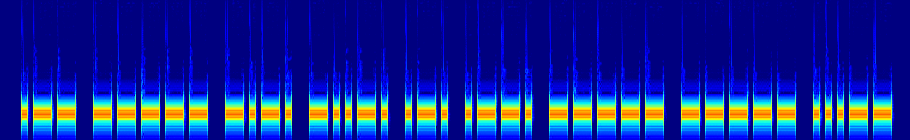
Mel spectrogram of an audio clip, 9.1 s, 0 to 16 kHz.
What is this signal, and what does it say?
Morse code, heard as a keyed tone, about 20 wpm, 700 Hz. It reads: W0C/RP003
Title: SOTA QSO Practice 20wpm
